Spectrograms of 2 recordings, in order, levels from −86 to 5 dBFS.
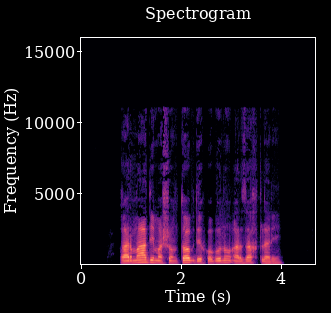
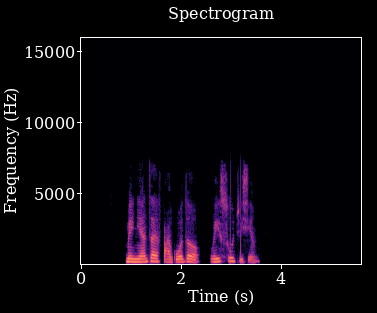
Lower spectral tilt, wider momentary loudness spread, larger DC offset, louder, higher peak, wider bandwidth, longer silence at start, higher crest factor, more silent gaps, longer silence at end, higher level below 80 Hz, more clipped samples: about the same, -7 dB/octave vs -6.5 dB/octave; about the same, 9 LU vs 11 LU; neither; first, -20 LUFS vs -23 LUFS; first, -2 dBFS vs -6 dBFS; first, 11.5 kHz vs 7.4 kHz; about the same, 0.8 s vs 0.9 s; about the same, 18 dB vs 18 dB; second, none vs 2.40-2.57 s; second, 0.7 s vs 2.05 s; about the same, -68 dBFS vs -64 dBFS; neither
